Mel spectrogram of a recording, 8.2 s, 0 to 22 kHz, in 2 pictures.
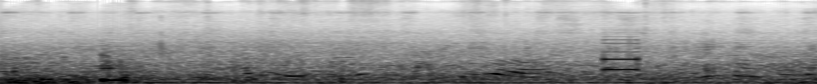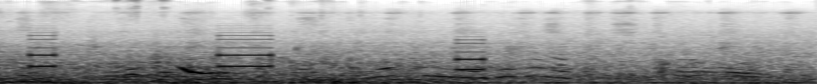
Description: DTMF, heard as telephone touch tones, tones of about 180 ms, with street noise. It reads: 1 9 9 1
